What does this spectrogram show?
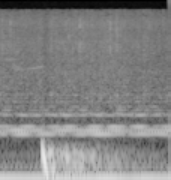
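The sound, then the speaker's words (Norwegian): A steady, dense wash of heavy rain, low and muffled, continuing evenly throughout, with one brief dull thump near the start. No voices. “Eh, og så Og det var veldig, veldig sterk regn.”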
